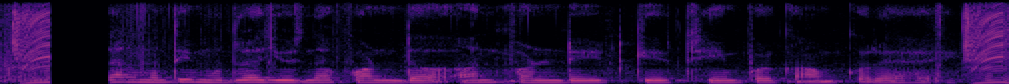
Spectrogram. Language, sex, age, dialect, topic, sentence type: Magahi, female, 31-35, Southern, banking, statement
